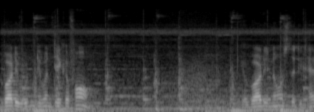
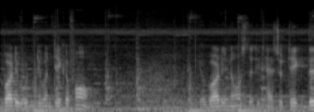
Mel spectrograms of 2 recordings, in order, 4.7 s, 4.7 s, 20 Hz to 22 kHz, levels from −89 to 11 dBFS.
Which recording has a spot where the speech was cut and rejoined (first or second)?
second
